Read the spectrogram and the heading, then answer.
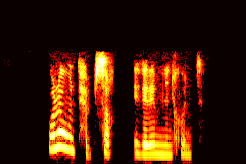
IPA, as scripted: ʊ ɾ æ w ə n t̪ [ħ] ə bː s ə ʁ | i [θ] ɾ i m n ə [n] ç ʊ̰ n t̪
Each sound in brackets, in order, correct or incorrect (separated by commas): correct, incorrect, correct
